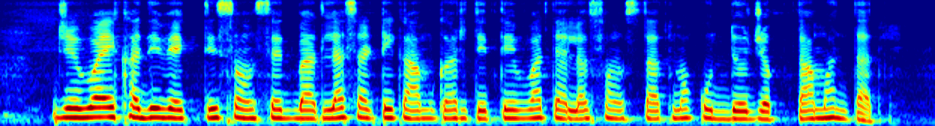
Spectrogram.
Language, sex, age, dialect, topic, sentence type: Marathi, female, 18-24, Northern Konkan, banking, statement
